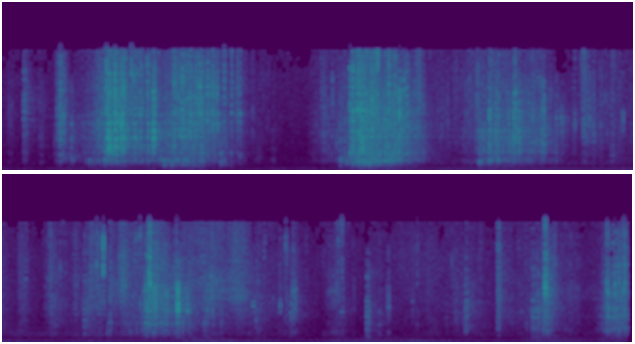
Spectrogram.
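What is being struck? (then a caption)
Plastic bag of glass seed beads. A small clear plastic bag with a cardboard header, full of pink glass seed beads, is squeezed, crinkled and shaken in both hands with long painted nails. The sound is a run of bright crinkling and rustling bursts over a low steady hum, with the beads rattling inside the bag.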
